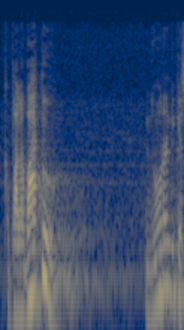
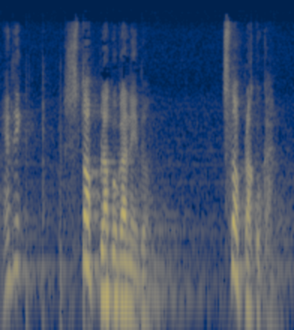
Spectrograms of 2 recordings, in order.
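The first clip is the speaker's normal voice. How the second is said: firm self-command; 6 semitones lower, 3 dB quieter than usual. Shown as a demonstration. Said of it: "Tegas dengan diri sendiri".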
